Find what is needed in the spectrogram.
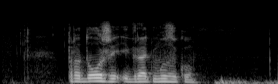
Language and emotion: Russian, neutral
